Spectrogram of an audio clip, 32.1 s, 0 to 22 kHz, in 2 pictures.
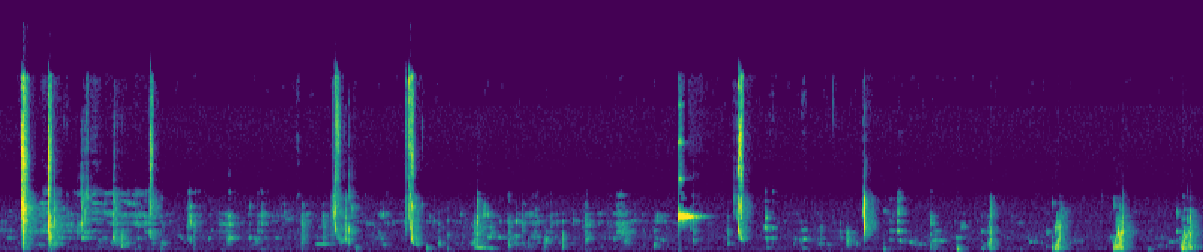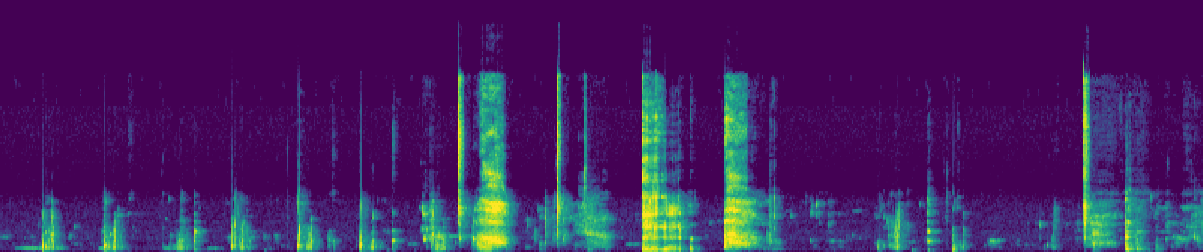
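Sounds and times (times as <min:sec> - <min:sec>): wet mouth noises: 0:00.2 - 0:04.8, 0:05.4 - 0:08.0, 0:08.7 - 0:10.4, 0:11.3 - 0:16.0, 0:16.6 - 0:23.9, 0:24.6 - 0:32.0
woman burping loudly: 0:24.6 - 0:26.4.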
